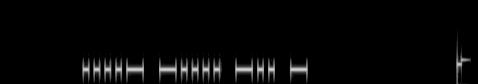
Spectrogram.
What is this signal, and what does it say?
Morse code, heard as a keyed tone, about 22 wpm, 700 Hz. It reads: 46DT
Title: Four Challenging Letter-Number Combinations 22wpm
